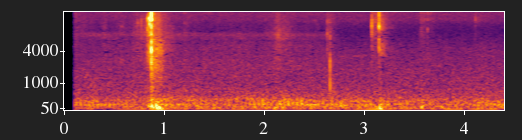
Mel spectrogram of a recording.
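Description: Near silence with a short sharp click about a second in and two or three fainter clicks near the three-second mark.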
